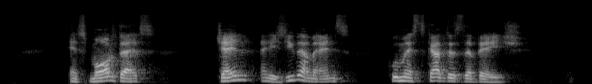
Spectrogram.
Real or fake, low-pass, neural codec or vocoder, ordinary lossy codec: fake; 10.8 kHz; codec, 16 kHz in and 24 kHz out, 0.6 kbps, FocalCodec, streaming, 4096 codes; AAC, 64 kbps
